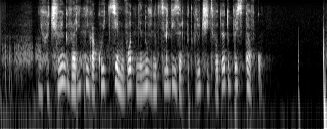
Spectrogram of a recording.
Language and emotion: Russian, angry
